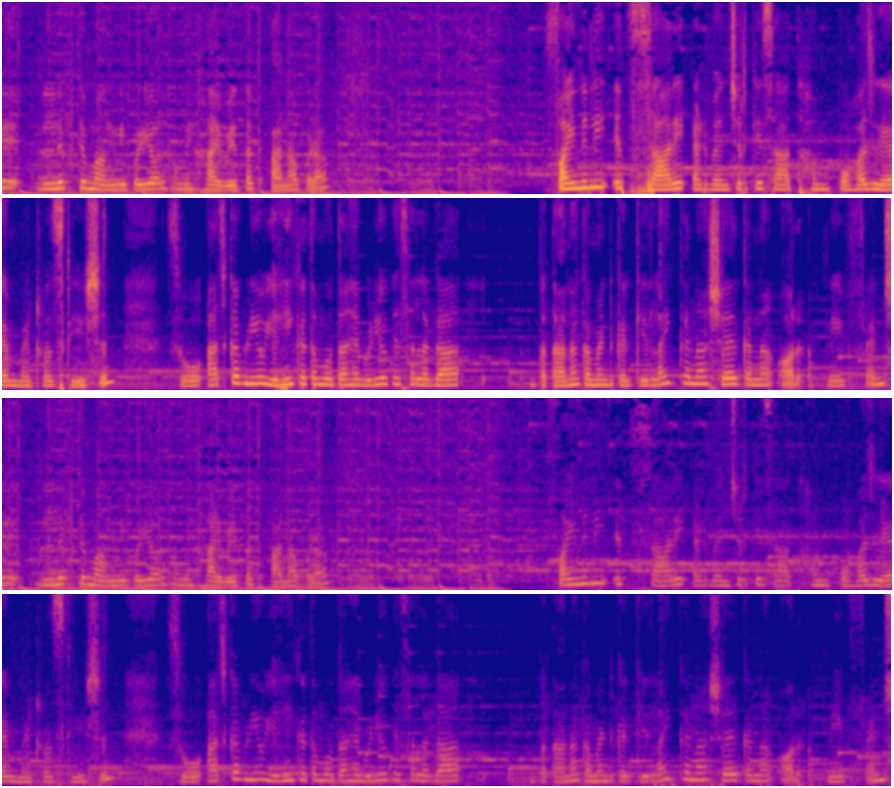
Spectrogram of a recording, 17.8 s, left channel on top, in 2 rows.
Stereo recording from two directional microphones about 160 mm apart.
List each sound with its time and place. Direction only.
0.0 s speech: 20° left (ahead or behind)
0.9 s speech: 35° left (ahead or behind)
2.0 s speech: 25° left (ahead or behind)
5.5 s a woman's voice: 45° left (ahead or behind)
10.7 s speech: 25° left (ahead or behind)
